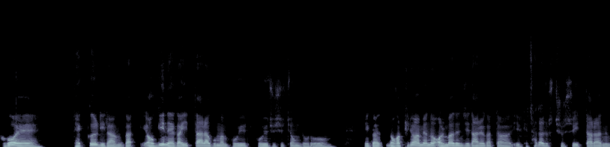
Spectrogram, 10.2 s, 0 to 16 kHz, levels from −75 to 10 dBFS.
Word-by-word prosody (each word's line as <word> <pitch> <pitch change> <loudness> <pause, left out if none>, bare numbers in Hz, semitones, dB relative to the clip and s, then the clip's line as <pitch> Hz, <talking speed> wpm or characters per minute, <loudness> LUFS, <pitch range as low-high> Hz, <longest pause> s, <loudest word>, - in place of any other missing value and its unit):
그거에 140 - +4 0.5
댓글이랑 120 - 0
그러니까 - - 0 0.2
'여기 140 +8 +4
내가 135 -3 +3
있다.'라고만 120 0 +1
보이 100 +1 -3 0.2
보여 115 +2 0
주실 100 0 -13
정도로. 90 -2 -6 0.5
그니까 125 -2 0
'너가 140 +4 +2
필요하면은 155 -1 +3
얼마든지 140 +1 +2
나를 100 +1 0
갖다 95 -2 -4
이렇게 100 -1 -10
찾아줄 155 - -3 0.3
수 100 +5 -13
있다.'라는 110 +1 -2
120 Hz, 340 characters per minute, -22 LUFS, 100-145 Hz, 0.5 s, 그거에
